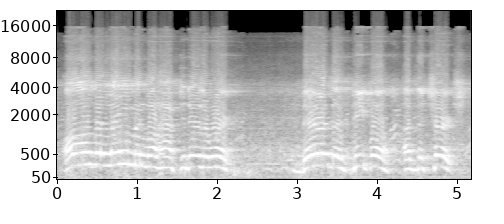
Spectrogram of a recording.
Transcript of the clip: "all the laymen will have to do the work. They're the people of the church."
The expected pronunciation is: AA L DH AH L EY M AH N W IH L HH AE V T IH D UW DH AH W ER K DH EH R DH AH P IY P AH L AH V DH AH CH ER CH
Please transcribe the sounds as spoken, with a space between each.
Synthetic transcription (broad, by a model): AA L DH AH L EY M AH N W IH L HH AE F T IH D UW DH AH W ER K DH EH R DH AH P IY P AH L AH V DH AH CH ER CH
